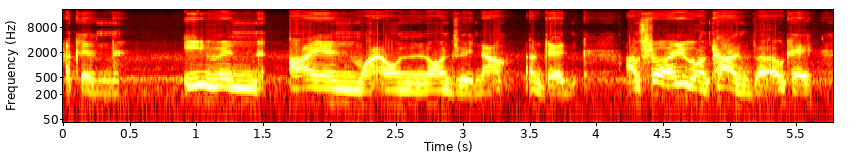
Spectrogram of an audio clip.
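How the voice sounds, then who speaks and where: A man's voice: mid-range voice, measured pace, noisy background. A nineteen-year-old man reading a visual novel aloud, stumbling over words and breaking off for joking asides. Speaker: gaming YouTuber.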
